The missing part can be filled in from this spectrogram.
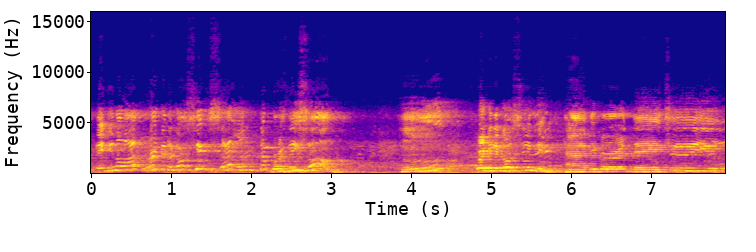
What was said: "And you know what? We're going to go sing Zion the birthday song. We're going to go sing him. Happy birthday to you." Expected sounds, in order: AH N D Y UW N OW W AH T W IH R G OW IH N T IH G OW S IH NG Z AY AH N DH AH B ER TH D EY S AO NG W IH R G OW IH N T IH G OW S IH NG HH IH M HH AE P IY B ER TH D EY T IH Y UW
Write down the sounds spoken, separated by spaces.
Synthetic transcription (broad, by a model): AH N Y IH N OW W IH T W IH R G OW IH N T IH G OW S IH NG S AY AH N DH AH B ER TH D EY S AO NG W IH R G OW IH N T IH G OW S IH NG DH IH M HH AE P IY B ER TH D EY T IH Y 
